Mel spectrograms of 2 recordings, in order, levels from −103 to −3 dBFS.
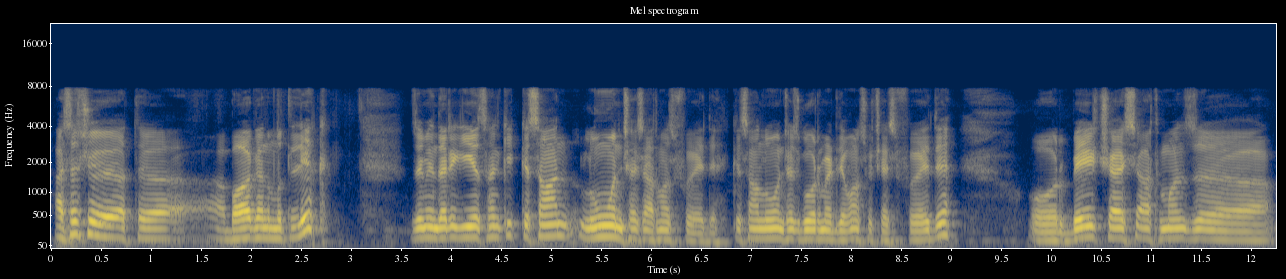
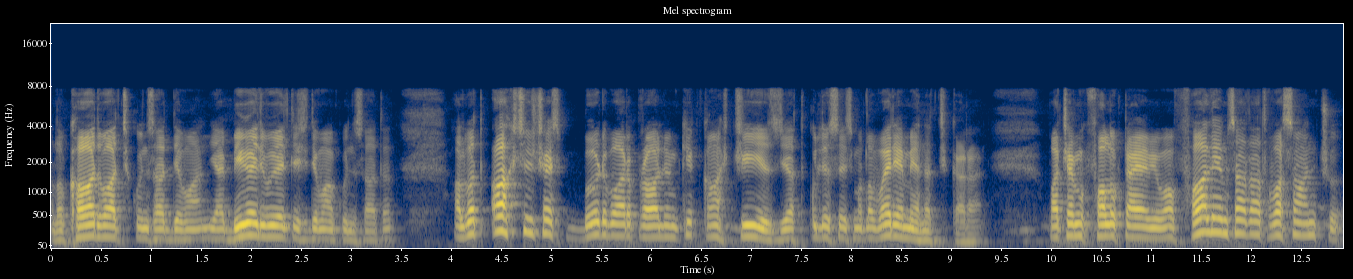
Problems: none marked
